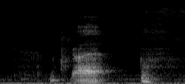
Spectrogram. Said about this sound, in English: I've been eating salads lately, drinking bubbly water, burping so much, trying to hold back the burps. All right, I can't hold it back.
